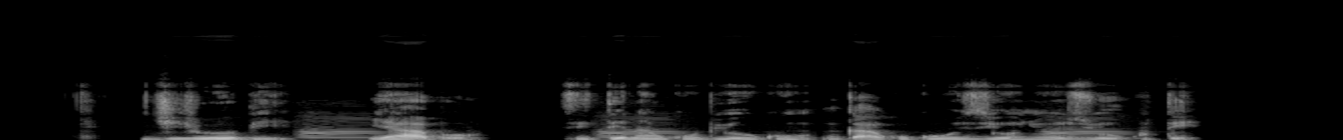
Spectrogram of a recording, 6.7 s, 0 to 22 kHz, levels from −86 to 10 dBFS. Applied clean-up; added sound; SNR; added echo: none; Wind instrument, woodwind instrument; 18 dB; none.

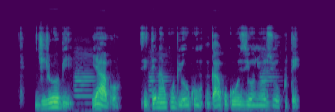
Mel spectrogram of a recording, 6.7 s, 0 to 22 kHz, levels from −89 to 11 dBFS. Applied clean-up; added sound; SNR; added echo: neural mask model RNNoise.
